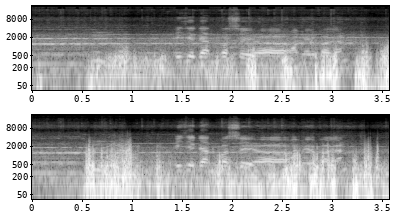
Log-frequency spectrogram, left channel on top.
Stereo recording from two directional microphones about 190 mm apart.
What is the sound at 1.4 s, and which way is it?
Speech, centre (ahead or behind).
